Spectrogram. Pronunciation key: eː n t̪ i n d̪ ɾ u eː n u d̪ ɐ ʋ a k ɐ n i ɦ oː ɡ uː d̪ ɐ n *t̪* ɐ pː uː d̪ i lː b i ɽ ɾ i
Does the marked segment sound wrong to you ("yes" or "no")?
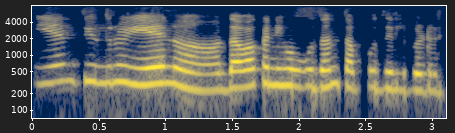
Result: no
